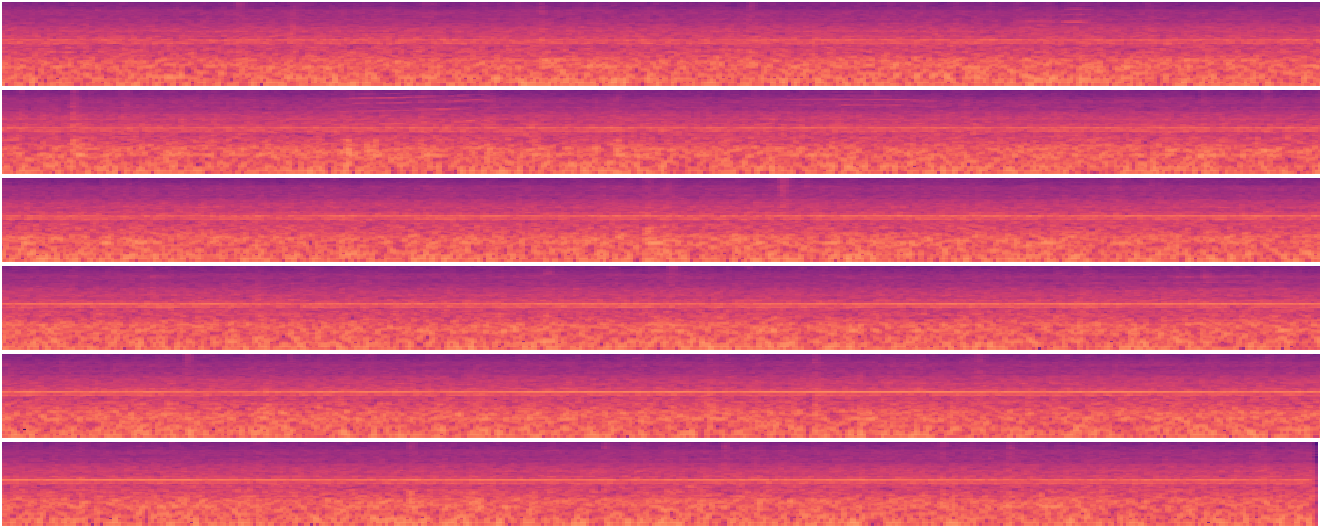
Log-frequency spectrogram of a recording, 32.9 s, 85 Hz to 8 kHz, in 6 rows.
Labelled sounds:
6.9	7.5	killer whale, southern resident, 2.5 to 5.6 kHz
8.8	9.4	killer whale, southern resident, 4.3 to 5.9 kHz

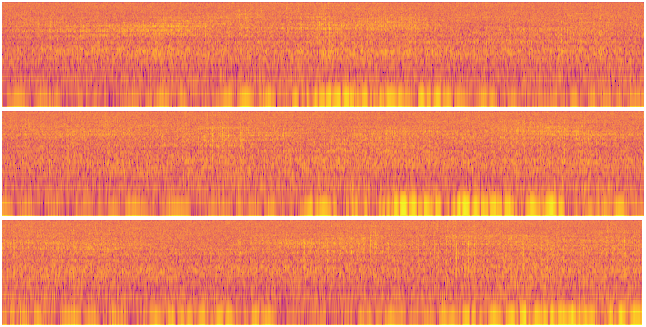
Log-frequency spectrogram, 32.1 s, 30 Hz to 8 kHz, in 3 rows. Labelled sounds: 14.2	14.5	vessel noise, 3.1 to 3.3 kHz
17.7	17.9	vessel noise, 4.5 to 4.8 kHz

